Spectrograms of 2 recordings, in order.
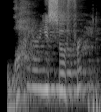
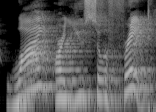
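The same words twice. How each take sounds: First: Why are you so afraid? lifted higher and softer, wondering; inner question. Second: Slow, searching Why are you so afraid?, each word weighed; probing question. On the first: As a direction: ask Why are you so afraid? high and soft, as if to oneself. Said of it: "so that Peter could think". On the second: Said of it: "That's what he's asking". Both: Retold or imitated.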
